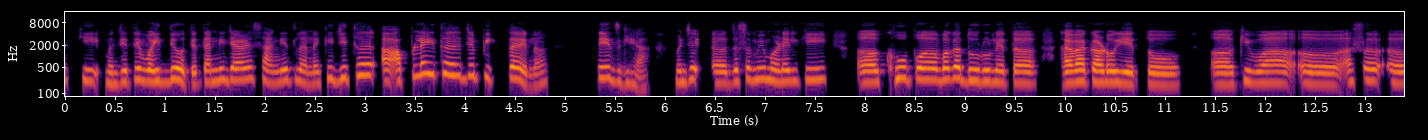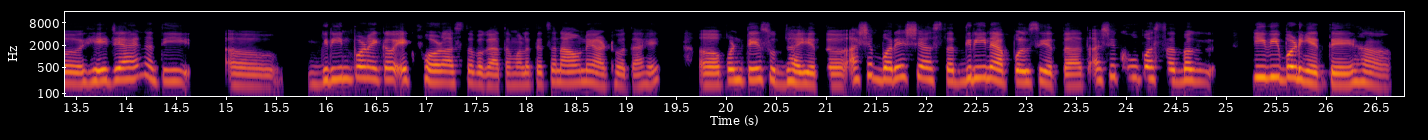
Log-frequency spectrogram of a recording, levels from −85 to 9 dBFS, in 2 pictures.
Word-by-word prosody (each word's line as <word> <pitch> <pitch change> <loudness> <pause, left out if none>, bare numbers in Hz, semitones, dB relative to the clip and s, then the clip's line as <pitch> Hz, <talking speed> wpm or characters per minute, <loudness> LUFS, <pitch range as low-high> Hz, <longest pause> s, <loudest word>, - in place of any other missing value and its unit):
की 220 -3 -6
म्हणजे 185 +3 -3
ते 240 - +4
वैद्य 215 +1 +2
होते 210 -6 +4
त्यांनी 215 +2 -1
ज्यावेळेस 240 +2 0
सांगितलं 215 -1 -2
ना, 185 - -4
की 255 - -4
जिथे 305 +5 +1
आ 220 - +5
आपल्या 290 +10 +2
इथे 330 -2 +1
जे 300 - -2
पिकतंय 250 -2 +2
ना, 165 +4 -8 0.5
तेच 260 -5 +1
घ्या. 180 -8 -10 0.3
म्हणजे 205 +4 -1 0.2
अ, 190 - +1
जसं 215 +3 -1
मी 245 +1 -2
म्हणेल 215 -2 -1
की 235 +1 -3 0.3
अ, 200 +1 +3
खूप 250 -1 0
अ, 235 -1 +5
बघा 250 +2 +6
दूरून 215 -1 +1
येतं, 195 -1 0 0.3
अवॅकाडो 200 0 +6
येतो 185 -2 0 0.5
अ, 175 0 +2
किंवा 195 -2 -1 0.3
अ, 195 - -3 0.4
असं 225 +1 -1 0.2
अ, 190 -1 0
हे 215 +1 +3
जे 240 - +4
आहे 245 +2 0
ना 285 -4 -6
ती 215 0 -5 0.6
अ, 170 - -5 0.9
ग्रीन 245 +2 -1
पण 260 0 +3
एक 240 -1 0
अ, 240 - +2
एक 230 -1 +1
फळ 200 -4 +2
असतं 195 0 -4
बघा, 170 -2 -3
आता 165 +2 -6
मला 170 0 -6
त्याचं 185 +3 -7
नाव 195 0 0
नाही 205 -2 -3
आठवत 165 -2 -5
आहे. 175 +5 -6 0.4
अ, 175 +1 +1
पण 225 +1 +3
ते 235 +1 +5
सुद्धा 220 -4 -2
येतं. 175 -2 0
असे 245 +6 -4
बरेचशे 265 +3 +2
असतात. 235 -3 -1
ग्रीन 260 0 +1
एपल्स 205 -2 +2
येतात, 165 -4 -2
असे 230 +5 -5
खूप 270 -1 -4
असतात 240 -4 -3
बघ 230 - +5 0.6
किवी 275 0 +6
पण 270 -2 +9
येते. 185 -2 +2 0.2
हां, 165 -7 -4
215 Hz, 175 wpm, -21 LUFS, 190-245 Hz, 0.9 s, पण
